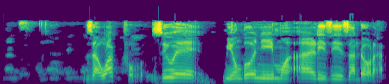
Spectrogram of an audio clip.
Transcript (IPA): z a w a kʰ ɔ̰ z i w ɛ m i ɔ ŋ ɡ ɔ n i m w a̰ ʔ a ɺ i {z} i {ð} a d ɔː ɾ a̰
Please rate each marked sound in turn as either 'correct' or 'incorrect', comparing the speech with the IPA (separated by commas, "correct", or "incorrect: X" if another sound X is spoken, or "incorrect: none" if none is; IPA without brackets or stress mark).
correct, incorrect: z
